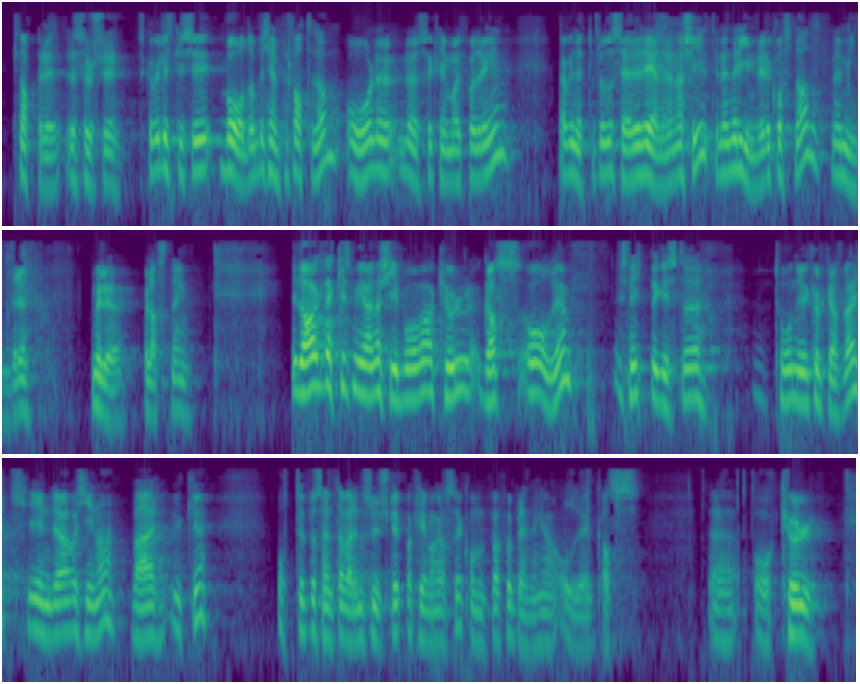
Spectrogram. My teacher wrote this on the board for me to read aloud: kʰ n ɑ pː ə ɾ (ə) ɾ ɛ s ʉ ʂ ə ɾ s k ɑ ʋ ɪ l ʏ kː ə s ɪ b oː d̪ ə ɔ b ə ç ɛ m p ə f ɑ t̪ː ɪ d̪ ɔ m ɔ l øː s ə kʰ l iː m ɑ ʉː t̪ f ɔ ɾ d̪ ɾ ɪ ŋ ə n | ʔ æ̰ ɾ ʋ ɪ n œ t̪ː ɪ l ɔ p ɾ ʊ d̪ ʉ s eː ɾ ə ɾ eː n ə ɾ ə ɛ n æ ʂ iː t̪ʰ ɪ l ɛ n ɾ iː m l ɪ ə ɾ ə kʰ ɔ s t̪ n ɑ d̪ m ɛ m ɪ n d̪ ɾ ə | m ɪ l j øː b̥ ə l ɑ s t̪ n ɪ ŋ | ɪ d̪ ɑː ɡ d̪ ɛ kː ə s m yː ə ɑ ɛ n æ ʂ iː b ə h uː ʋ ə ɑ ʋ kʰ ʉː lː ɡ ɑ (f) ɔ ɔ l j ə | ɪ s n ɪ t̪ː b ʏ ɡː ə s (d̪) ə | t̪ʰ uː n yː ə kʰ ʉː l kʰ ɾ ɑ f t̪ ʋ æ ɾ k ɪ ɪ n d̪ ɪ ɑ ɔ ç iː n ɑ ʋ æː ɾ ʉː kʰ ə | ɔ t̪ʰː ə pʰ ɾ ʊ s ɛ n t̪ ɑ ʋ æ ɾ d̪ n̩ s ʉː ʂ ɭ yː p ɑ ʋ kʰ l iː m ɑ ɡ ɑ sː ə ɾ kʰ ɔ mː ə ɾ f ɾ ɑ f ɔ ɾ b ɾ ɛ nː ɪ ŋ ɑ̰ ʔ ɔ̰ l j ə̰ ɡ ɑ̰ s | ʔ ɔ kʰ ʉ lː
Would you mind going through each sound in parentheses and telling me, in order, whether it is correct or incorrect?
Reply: correct, incorrect: s, correct

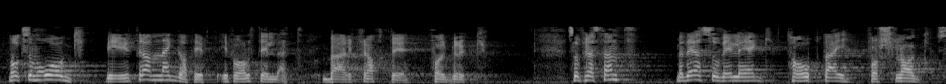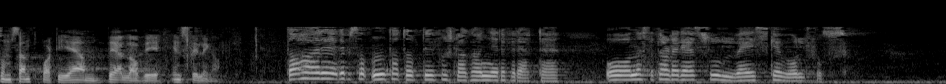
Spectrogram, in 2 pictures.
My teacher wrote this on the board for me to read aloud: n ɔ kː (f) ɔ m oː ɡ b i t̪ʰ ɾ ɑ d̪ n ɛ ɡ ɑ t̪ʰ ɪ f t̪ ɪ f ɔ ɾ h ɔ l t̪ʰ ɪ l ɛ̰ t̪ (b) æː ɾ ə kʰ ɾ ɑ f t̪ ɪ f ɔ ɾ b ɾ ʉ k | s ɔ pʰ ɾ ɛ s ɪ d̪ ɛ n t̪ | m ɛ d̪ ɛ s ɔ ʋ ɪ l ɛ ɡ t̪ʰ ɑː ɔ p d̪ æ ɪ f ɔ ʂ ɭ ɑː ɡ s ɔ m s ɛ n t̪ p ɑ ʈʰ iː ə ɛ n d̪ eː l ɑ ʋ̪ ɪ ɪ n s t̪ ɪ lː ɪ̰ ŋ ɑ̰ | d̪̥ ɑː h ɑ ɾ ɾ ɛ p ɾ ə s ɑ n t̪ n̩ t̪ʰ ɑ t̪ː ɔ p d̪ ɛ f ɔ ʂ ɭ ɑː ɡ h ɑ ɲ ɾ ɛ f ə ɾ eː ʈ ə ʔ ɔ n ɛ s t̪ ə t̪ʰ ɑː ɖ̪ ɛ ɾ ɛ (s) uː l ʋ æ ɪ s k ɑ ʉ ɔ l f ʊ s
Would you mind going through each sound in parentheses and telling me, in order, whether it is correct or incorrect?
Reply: incorrect: s, correct, correct

